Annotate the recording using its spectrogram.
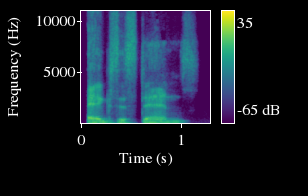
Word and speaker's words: eXistenZ: And they're very, again and again, you're supposed to pronounce it existens.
